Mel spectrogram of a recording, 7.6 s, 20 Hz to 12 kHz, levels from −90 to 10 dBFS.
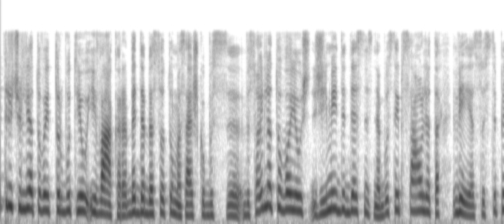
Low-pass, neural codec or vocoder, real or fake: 7.2 kHz; none; real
